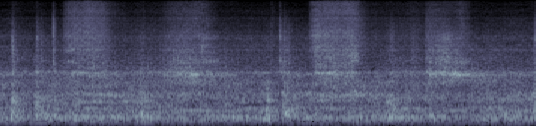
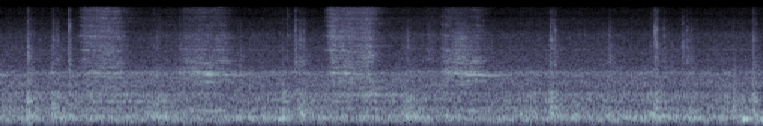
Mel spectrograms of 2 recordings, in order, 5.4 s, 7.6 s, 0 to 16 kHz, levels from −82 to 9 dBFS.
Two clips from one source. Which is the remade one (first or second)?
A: first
